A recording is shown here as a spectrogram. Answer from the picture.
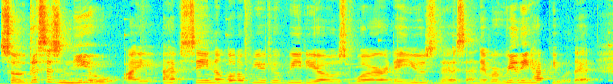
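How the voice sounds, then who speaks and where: This woman has a non-native accent and a fairly high pitch, talking at a moderate pace with fairly even intonation. Noticeable background noise and audible room echo fill the recording. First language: not English. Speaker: beauty YouTuber. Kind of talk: tutorial. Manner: casual, hesitant.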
